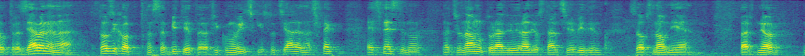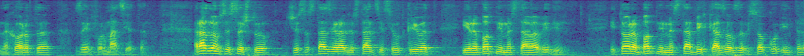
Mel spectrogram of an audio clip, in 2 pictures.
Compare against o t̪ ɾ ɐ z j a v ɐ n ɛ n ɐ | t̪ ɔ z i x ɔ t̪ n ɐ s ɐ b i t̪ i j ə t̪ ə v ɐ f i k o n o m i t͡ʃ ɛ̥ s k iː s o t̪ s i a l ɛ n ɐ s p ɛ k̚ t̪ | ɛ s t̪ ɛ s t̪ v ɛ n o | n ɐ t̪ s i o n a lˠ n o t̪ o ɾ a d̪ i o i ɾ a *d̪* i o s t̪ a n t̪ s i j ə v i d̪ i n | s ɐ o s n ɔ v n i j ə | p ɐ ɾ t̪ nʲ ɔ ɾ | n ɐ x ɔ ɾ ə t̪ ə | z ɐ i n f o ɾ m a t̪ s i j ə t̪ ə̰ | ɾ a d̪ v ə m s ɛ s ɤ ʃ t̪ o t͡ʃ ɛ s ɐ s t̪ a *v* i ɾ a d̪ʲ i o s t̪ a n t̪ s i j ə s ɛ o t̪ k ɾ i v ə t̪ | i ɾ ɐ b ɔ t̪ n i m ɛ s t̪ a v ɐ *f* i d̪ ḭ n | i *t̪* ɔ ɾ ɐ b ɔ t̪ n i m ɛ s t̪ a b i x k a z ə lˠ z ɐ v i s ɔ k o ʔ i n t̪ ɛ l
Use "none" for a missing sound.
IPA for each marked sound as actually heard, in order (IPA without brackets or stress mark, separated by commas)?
d̪, z, v, t̪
